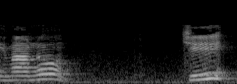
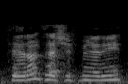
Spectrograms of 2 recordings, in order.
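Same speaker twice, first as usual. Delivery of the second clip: ordinary talk, nothing marked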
